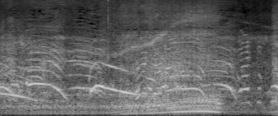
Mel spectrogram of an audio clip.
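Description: Car doing a burnout: tyres squealing in long wavering tones, with the engine revving up and holding high for about a second and a half past the halfway point. A crowd shouts around it.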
